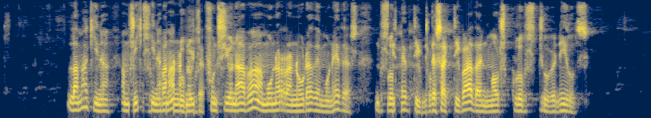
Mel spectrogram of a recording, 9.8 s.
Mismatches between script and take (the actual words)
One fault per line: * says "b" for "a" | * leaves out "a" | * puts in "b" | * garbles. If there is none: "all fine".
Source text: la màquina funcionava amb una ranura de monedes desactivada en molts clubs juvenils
* garbles
* garbles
